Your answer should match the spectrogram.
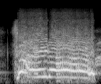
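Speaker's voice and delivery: high, loud villain yell; Kylo Ren shout. Retold or imitated. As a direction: bellow it like a Sith. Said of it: "he's gonna be like Kylo Ren".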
